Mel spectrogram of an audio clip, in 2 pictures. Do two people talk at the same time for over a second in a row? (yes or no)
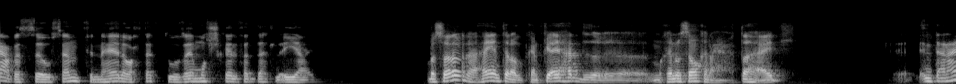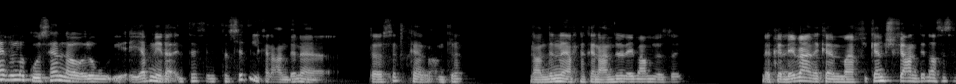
no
